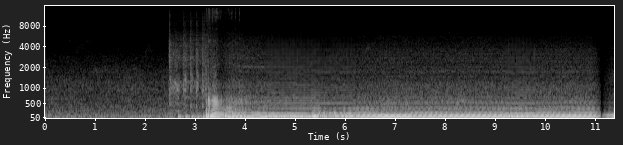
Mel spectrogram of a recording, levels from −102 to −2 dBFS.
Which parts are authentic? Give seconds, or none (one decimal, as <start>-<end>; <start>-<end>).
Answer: 0.0-4.4; 6.2-9.2; 9.8-11.4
